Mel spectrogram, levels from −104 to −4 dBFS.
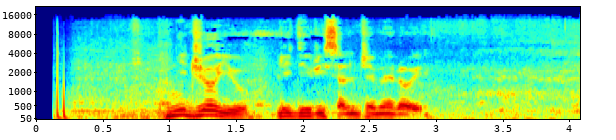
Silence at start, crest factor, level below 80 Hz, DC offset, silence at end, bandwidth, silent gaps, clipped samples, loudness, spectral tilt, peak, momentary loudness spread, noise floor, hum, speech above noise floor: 0.15 s; 14 dB; -38 dBFS; under 0.1%; 0 s; 14.5 kHz; none; under 0.1%; -13 LUFS; -6 dB/octave; 0 dBFS; 22 LU; -33 dBFS; none; 21 dB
